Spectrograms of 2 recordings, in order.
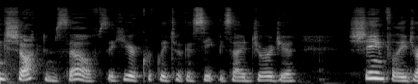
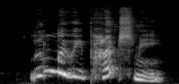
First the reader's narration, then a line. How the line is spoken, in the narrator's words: Damien called out resentfully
